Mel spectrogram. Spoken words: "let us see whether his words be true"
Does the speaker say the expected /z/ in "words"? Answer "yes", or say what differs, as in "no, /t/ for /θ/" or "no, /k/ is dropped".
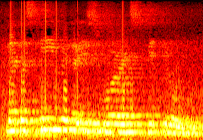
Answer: no, /s/ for /z/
